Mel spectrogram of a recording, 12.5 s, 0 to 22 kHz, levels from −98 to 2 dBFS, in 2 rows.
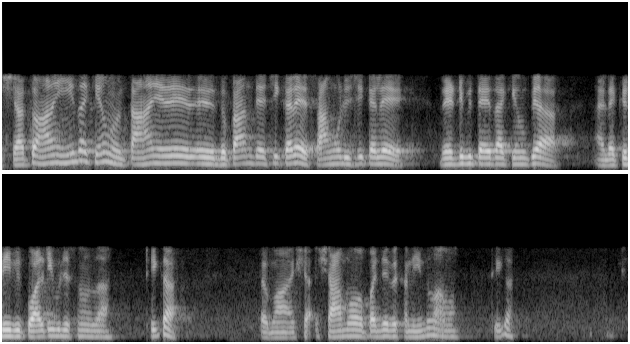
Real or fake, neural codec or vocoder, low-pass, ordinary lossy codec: real; none; 3.6 kHz; none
